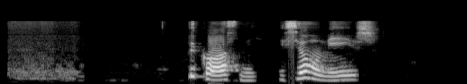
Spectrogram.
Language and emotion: Russian, positive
